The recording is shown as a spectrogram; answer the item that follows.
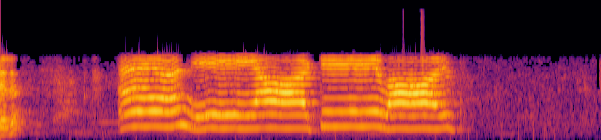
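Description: A young child's voice singing three long held notes, one after another, starting about a second in and stopping a second or so before the end.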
